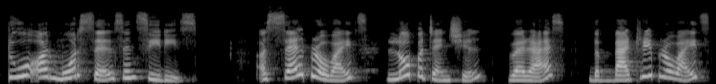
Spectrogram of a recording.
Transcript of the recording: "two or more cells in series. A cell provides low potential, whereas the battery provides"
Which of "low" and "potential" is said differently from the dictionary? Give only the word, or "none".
none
